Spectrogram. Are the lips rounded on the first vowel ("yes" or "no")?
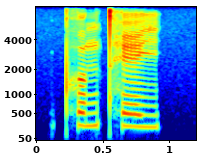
yes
